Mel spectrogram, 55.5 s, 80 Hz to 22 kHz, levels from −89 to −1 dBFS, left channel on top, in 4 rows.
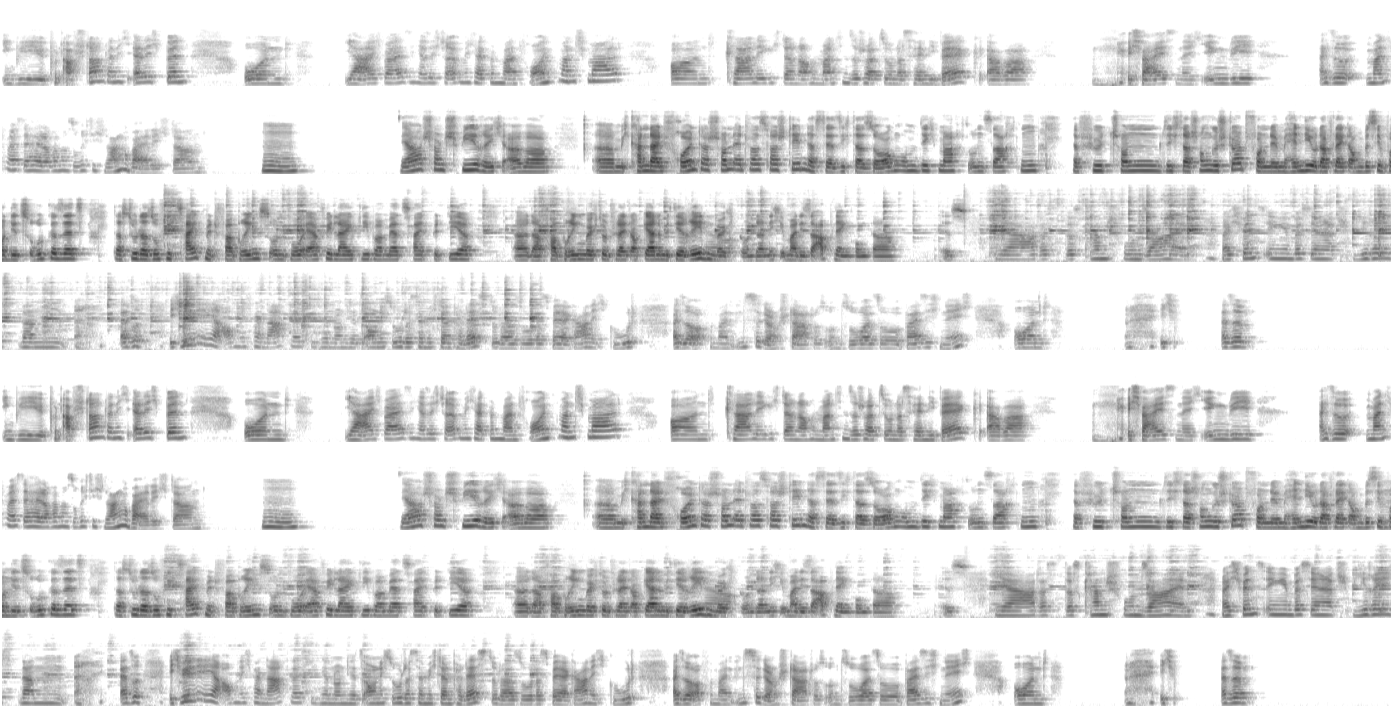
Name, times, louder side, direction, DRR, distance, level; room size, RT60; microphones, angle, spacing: voice 1, 0.0-3.1 3.4-10.2 10.9-12.7 13.2-15.9 27.7-28.0 34.8-35.1 37.4-52.3 52.9-53.4 53.9-54.2, right 5 dB, 50° right, 0.5 m, -43 dB
voice 2, 16.5-16.8 17.9-19.4 19.8-36.7 37.2-37.4, left 3 dB, 25° left, 0.3 m, -34 dB
sound 1, 29.4-29.8 30.0-31.4 31.8-47.1, left 10 dB, 85° left, 0.6 m, -44 dB
4.8 x 3.0 x 3.3 m
head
